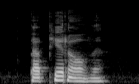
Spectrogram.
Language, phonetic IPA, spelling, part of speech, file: Polish, [ˌpapʲjɛˈrɔvɨ], papierowy, adjective, LL-Q809 (pol)-papierowy.wav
